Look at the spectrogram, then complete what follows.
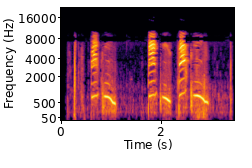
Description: Cute Cute Sms Tone

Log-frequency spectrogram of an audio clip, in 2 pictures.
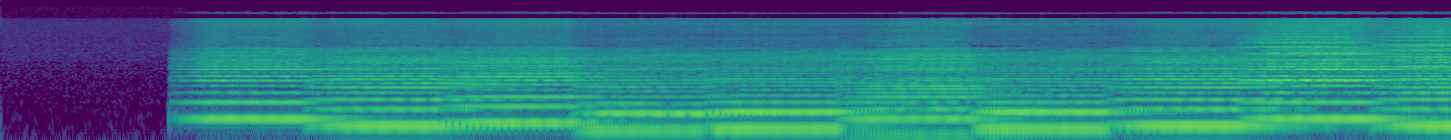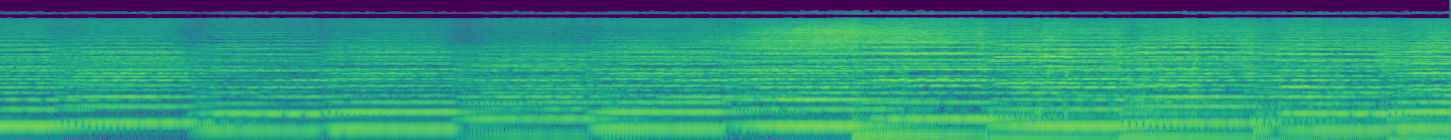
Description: Canon Soft Version

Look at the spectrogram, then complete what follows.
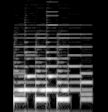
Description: Harmonics Motorola

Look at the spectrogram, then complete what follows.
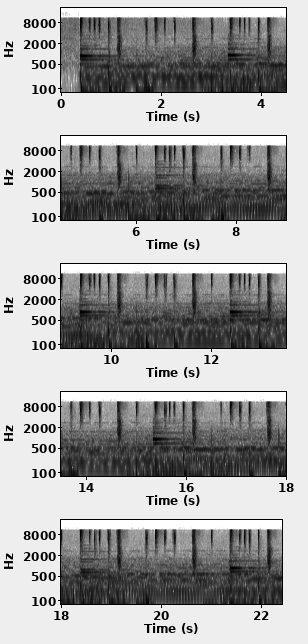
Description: Samsung Best Tune

